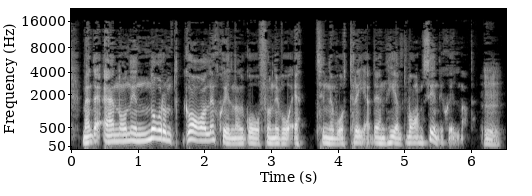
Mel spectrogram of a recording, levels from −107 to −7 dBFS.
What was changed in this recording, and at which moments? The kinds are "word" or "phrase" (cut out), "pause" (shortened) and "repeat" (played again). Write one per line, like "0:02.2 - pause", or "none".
none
